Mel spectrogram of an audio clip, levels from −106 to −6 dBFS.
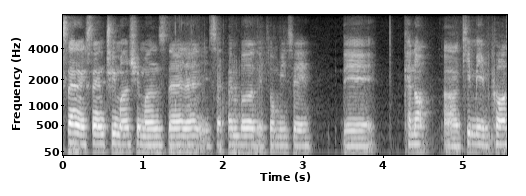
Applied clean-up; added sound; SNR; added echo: neural mask model RNNoise.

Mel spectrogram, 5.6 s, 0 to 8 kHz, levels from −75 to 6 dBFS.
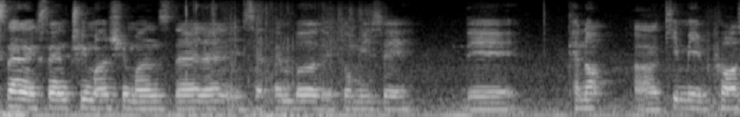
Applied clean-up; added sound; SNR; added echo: none; Animal; 10 dB; none.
